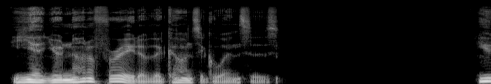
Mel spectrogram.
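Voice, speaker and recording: On a very clean recording with a silent background, a man in a put-on character voice uses a calm tone while his pitch swings very widely. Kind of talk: ASMR roleplay. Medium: audio drama. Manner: teasing, seductive, calm.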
